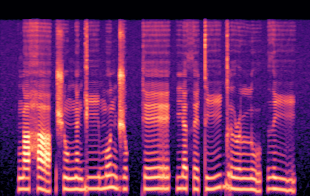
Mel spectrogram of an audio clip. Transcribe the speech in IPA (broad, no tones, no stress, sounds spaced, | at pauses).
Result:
ŋ a h a | ʃ õ ŋ ɛ̃ ɡ iː m o n d͡ʒ o kː eː | j ɛ θ e t iː ɡ ɯ ɾ ɯ ɹ lː u | ð iː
